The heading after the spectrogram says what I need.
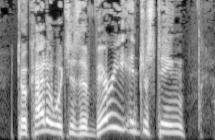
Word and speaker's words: Tokaido: of this game uh tokerio tokaido thank you I knew I get it wrong uh tokaido which is a very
